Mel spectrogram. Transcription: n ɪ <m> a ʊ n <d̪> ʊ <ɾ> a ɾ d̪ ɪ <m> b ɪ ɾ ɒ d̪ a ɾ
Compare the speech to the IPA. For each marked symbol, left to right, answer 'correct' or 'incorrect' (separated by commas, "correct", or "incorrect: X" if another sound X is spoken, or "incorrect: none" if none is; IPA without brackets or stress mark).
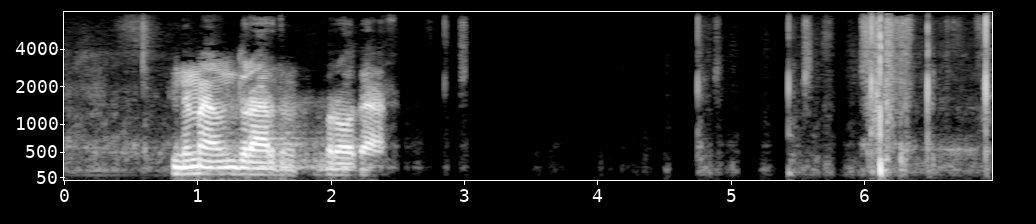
correct, correct, correct, correct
